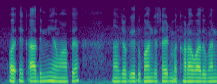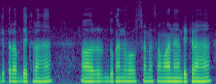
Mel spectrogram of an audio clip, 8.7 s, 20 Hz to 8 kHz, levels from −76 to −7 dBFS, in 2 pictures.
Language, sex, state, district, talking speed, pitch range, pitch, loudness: Hindi, male, Bihar, Araria, 235 wpm, 130-135 Hz, 130 Hz, -22 LUFS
